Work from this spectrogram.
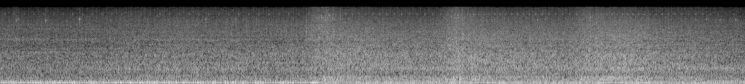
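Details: Stock 1971 VW Super Beetle, single-port 1600 air-cooled, at idle: slightly uneven, lumpy beat. Slight misfire began after the distributor condenser came loose; compression 100 psi on all cylinders, new plugs fitted. Cause suspected, not confirmed.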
